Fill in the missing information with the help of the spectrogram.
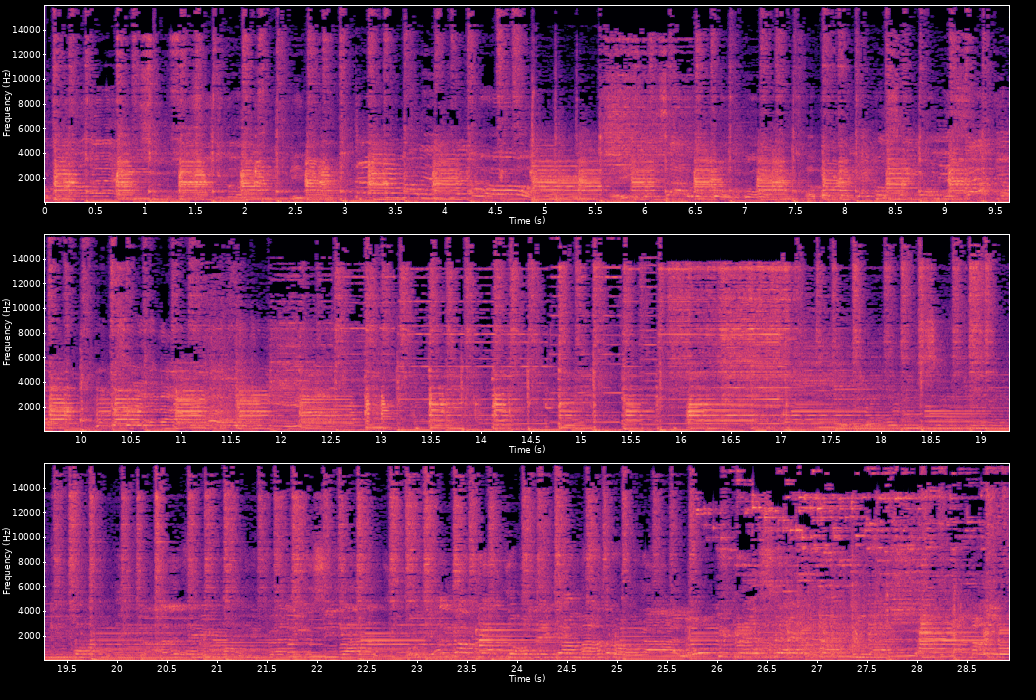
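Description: Live band playing through a PA with a steady beat: electric guitars, electric bass, stage keyboard and drum kit.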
